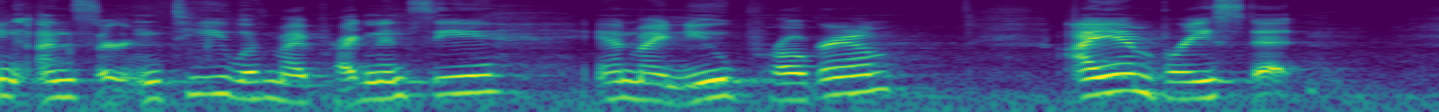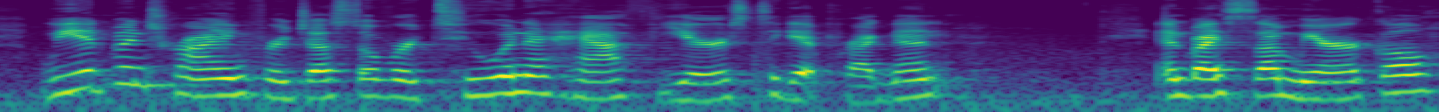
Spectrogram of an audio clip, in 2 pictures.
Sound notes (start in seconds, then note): none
